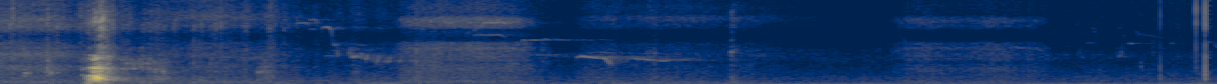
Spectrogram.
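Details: Dog Frodo playing with his toy egg gives a single abrupt bark, followed by thin squeaky sounds and quiet rustling before near silence.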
